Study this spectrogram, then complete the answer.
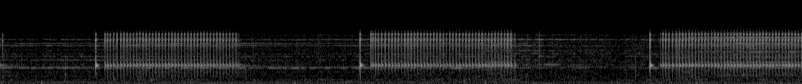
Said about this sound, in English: There's no answer. Shall I keep ringing, sir?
